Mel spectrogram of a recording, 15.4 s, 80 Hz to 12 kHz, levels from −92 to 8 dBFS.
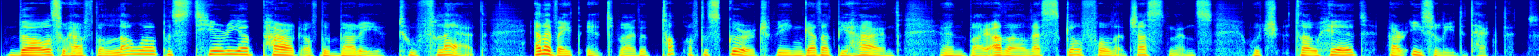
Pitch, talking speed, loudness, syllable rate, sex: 140 Hz, 135 wpm, -20 LUFS, 4.2 syllables/s, male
